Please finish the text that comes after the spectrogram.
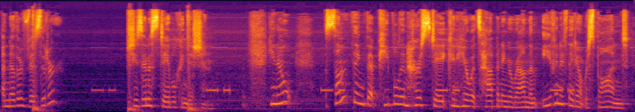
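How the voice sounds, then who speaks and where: An actress playing a gentle, considerate female hospital nurse in a video game. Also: mid-range voice, expressive, normal speed, close to an everyday voice. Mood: gentle, reassuring.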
